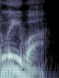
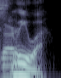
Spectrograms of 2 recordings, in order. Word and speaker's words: Sliwa: Sliwa. Yes, Sliwa.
